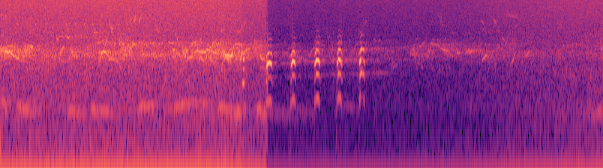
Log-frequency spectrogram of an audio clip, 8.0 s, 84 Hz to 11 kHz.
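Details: White-tailed eagle recorded on 28 March 2019 at 06:26. After a noisy stretch of background bird chatter, a short series of five loud, clipped, harmonic yelping notes follows at an even pace, about four per second, then fades into quieter ambience.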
